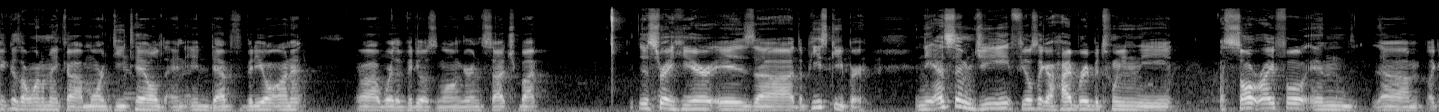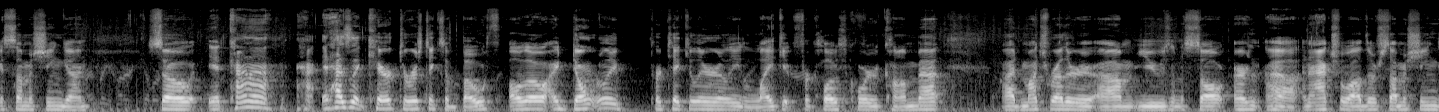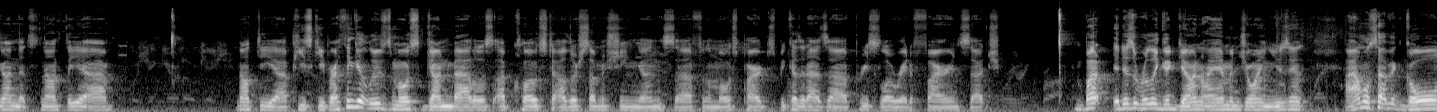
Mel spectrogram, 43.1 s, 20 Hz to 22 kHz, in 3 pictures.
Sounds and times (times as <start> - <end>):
Speech: 0.0 - 5.5, 6.2 - 43.1.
